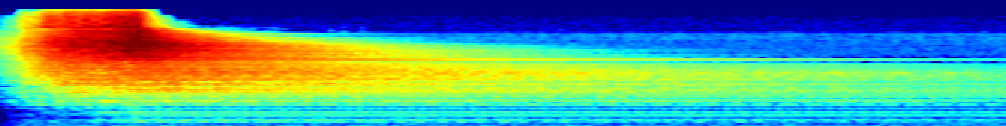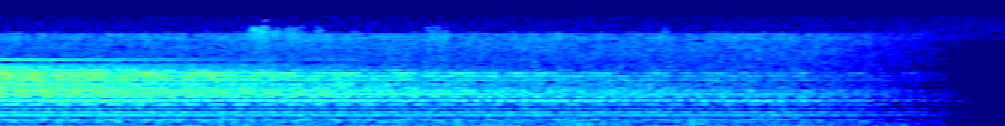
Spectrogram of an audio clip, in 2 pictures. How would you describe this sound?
Coins Scraping Cymbal
cymbal, scrape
